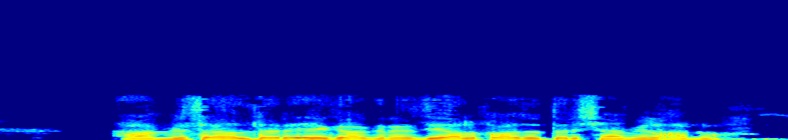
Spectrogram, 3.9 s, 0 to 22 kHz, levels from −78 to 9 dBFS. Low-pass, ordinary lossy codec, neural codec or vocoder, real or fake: 7.2 kHz; MP3, 32 kbps; autoencoder, 48 kHz, 128 numbers a frame, DAC-VAE, trained on Japanese speech; fake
